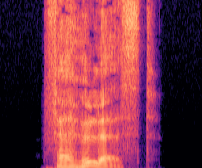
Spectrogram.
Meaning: second-person singular subjunctive I of verhüllen
- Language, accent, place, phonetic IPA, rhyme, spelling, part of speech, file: German, Germany, Berlin, [fɛɐ̯ˈhʏləst], -ʏləst, verhüllest, verb, De-verhüllest.ogg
